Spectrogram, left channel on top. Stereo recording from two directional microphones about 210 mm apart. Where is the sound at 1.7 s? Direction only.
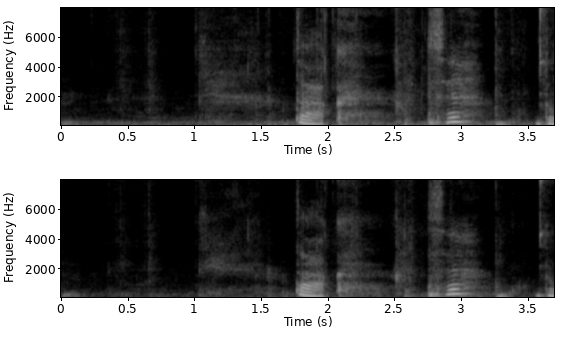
10° left (ahead or behind).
